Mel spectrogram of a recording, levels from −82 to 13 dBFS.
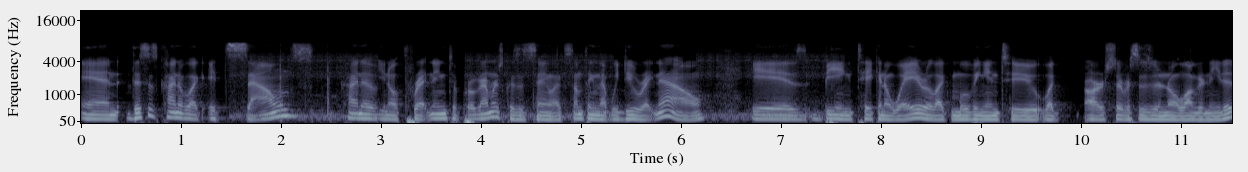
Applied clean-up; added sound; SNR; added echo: none; Strum + Walk, footsteps; 16 dB; none.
